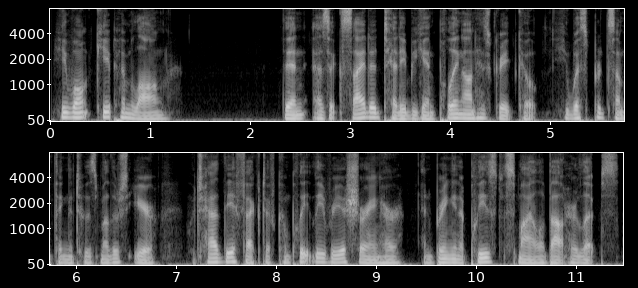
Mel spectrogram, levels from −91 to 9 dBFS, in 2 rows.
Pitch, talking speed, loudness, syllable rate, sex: 95 Hz, 200 wpm, -19 LUFS, 6.2 syllables/s, male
